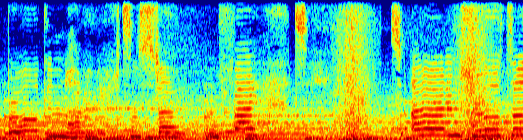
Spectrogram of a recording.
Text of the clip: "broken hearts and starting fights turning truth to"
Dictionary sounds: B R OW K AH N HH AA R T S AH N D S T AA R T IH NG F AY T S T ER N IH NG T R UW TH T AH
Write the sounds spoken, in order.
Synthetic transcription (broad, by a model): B R OW K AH N HH AA R T S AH N S T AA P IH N F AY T T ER IH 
